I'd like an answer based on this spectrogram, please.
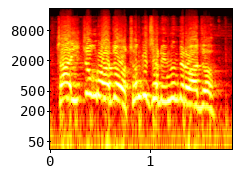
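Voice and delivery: shouting raid commands, high and loud; yelling across the room. Real, not acted. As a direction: bark orders over the battle. Raid leader calling out commands.

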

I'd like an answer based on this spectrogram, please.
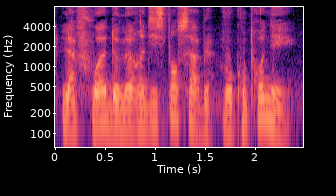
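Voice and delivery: ordinary delivery, nothing marked

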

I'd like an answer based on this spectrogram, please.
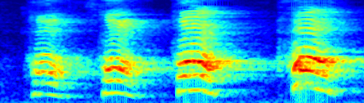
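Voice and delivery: loud, rising fake ha-ha; taunting laugh at a friend; hammed-up laughter; mock laugh. Mocking a friend after a joke.

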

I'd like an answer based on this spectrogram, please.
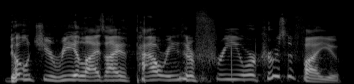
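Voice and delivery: loud, high, threatening ruler's question; proud Pilate. Acted. Preacher voicing Pilate threatening Jesus, loud and high. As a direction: lean over him with your power.

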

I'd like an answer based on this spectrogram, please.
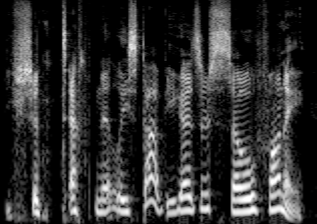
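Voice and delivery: high-pitched mock amusement; amused, scolding God. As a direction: chide them in a high, tickled voice.

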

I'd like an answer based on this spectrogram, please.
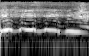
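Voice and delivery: a high, loud burst of real laughter. Real, not acted. Telling the viewers about her childhood go-kart fear, laughing hard. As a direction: crack up at the memory.

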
